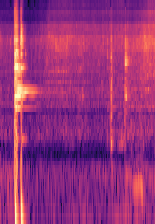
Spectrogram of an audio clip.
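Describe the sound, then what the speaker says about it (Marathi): Spices and chicken masala hit a hot pan for tempering and flare into a loud, sharp sizzle at the start, then settle into steady frying with a couple of brief stirring clinks. "आता फोडणी देतो"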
